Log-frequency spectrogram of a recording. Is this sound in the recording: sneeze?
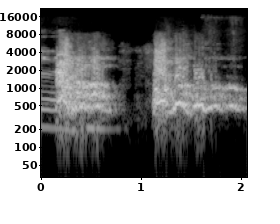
no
